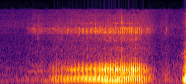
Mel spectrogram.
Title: Handsome ROMEO Black Pug Snoring.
